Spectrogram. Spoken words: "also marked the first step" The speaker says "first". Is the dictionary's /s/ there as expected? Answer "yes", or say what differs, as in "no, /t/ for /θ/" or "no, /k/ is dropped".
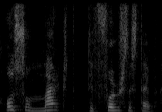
yes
